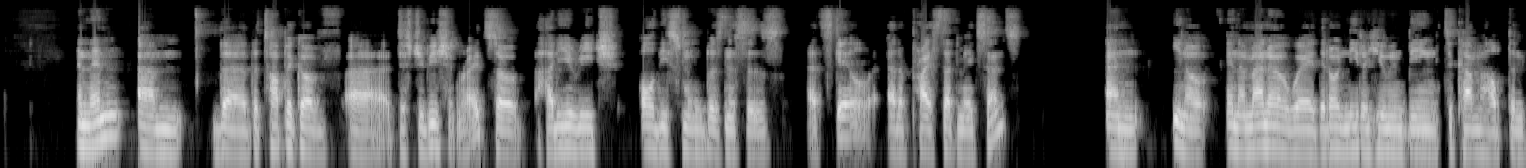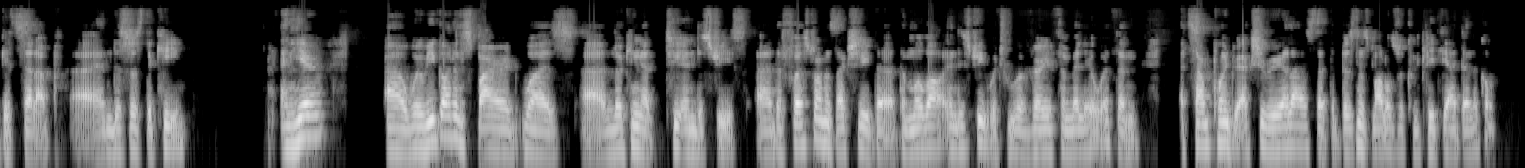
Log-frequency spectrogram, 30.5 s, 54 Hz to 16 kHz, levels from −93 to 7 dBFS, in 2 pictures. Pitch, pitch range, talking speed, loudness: 105 Hz, 100-115 Hz, 190 wpm, -16 LUFS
